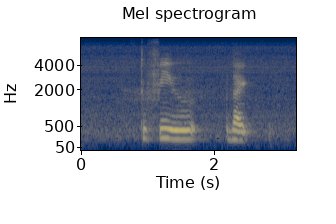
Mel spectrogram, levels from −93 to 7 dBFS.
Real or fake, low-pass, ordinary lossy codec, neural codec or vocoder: real; none; none; none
